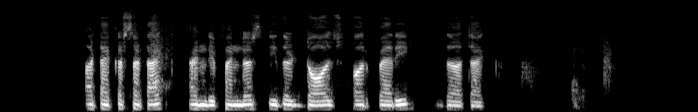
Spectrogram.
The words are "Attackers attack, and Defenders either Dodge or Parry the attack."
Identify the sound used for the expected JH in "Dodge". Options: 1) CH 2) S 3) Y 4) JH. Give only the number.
4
